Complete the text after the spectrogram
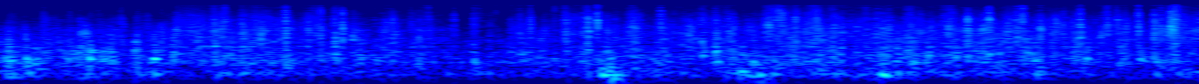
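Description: A windscreen wiper swishes across the glass.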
